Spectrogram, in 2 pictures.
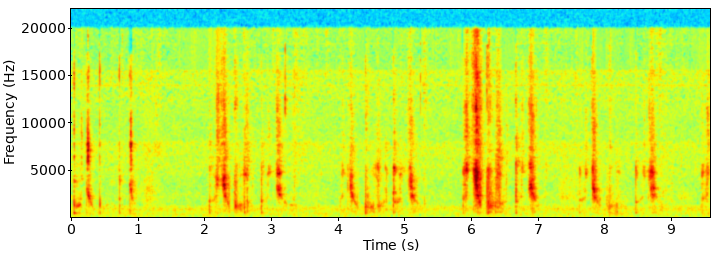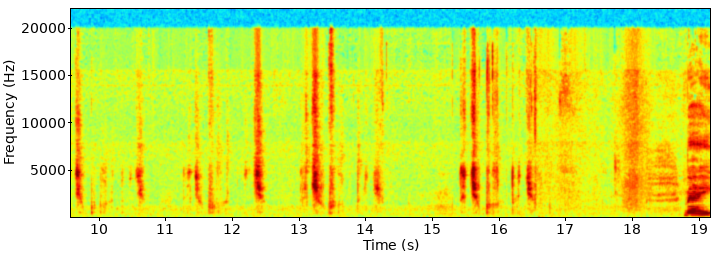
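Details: Physical exam of an adult with difficulty breathing, whispered pectoriloquy test: repeated soft whispers of 'seventy-seven', faint and indistinct, as in a normal result.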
